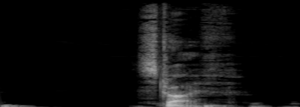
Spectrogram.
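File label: "strife", Australian English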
